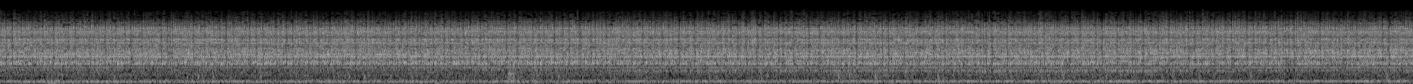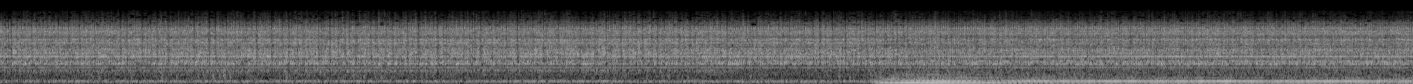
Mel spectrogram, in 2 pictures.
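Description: Benchtop milling machine running steadily, its end mill cutting a slot in a wooden knife-handle block clamped in the vise. About 23 seconds in, a lower hum comes up and the sound gets slightly louder.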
